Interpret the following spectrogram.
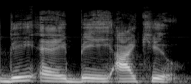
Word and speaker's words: Dabiq: and it is hard to find, but because it's spelled a little funny with B's and Q's and... Yeah, it's actually Dabiq.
